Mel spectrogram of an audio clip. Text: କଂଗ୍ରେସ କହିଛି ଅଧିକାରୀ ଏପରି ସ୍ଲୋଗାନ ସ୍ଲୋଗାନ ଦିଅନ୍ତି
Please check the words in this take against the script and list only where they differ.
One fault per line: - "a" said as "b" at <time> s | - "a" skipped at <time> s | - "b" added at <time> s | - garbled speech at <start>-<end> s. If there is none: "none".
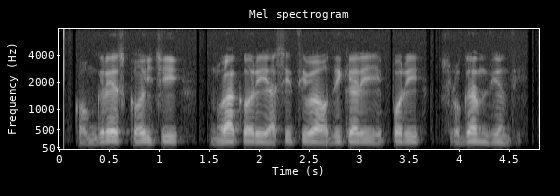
- "ନୂଆ କରି ଆସିଥିବା" added at 1.5 s
- "ସ୍ଲୋଗାନ" skipped at 4.4 s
